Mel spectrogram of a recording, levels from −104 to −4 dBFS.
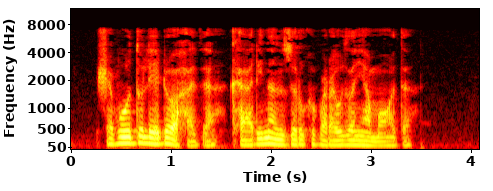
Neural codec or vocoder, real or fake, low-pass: none; real; 7.2 kHz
